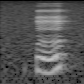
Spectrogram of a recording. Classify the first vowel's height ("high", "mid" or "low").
high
